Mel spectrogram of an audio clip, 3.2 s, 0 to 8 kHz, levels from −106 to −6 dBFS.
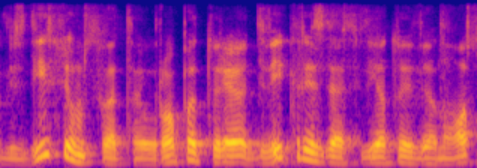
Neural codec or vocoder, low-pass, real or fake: vocoder, 44.1 kHz, 128 mel bands, Pupu-Vocoder; 7.2 kHz; fake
